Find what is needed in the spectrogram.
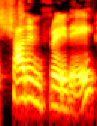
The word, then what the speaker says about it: Schadenfreude: Now, there is a German word for this, and if I pronounce it correctly, it's Schadenfreude.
